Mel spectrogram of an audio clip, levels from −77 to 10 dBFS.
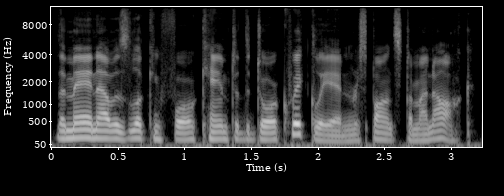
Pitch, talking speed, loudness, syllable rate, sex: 130 Hz, 295 wpm, -18 LUFS, 6.5 syllables/s, male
